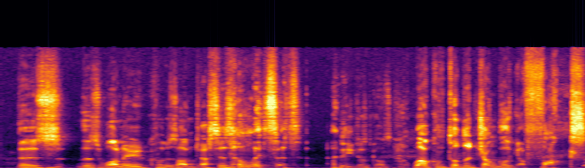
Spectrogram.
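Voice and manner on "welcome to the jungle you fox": put-on New York gangster voice. Retelling a comedian's lizard-costume bit at a comedy festival: Joe Pesci-style New York gangster voice. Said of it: "Just does it like New York gangster sort of voice".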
